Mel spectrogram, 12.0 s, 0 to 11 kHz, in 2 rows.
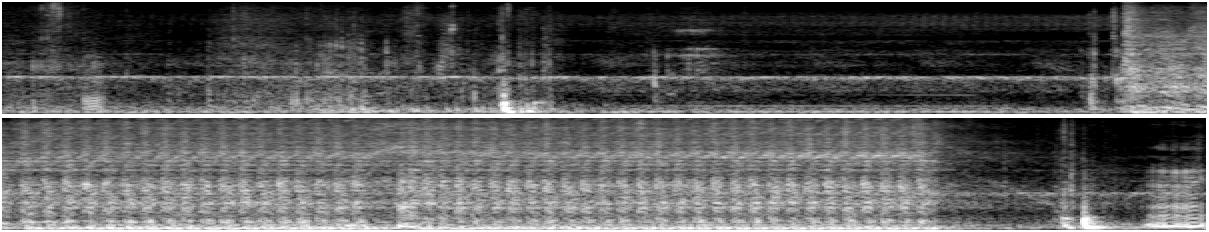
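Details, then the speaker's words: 2011-2024 Infiniti QX56/QX80 first start after fuel pump replacement: steady starter churning about five seconds with no firing; extended crank no start while fuel reaches the engine, needs repeated priming cycles. "it's gonna take a couple tries probably, just to get fuel there. Let's give it a minute."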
